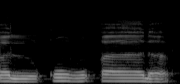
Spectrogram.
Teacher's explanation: قاف کو موٹا ادا کرتے ہیں، را کے سامنے لائیں گے، را کو موٹا ادا کریں گے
